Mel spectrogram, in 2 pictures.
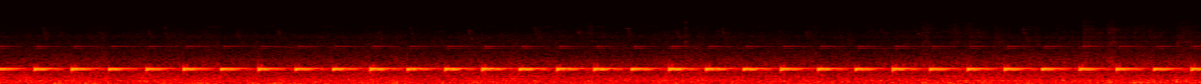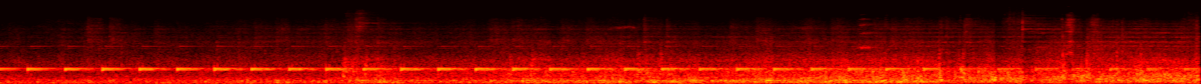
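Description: A level-crossing warning bell dings steadily about twice a second. About two-thirds of the way through, a slow JR Freight train of flat container wagons rolls past, its wheel and rail rumble rising and covering the bell, with a few clanks near the end.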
